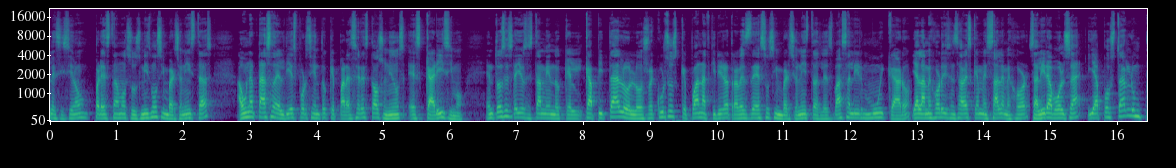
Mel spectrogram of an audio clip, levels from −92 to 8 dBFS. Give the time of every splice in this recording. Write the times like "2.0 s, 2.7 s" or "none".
6.9 s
